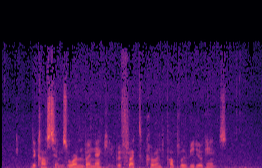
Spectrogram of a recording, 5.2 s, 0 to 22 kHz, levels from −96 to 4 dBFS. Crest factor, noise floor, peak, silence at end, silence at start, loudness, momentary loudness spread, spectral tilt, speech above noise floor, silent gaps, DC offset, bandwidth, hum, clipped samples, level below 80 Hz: 22 dB; -55 dBFS; -14 dBFS; 0.05 s; 0.05 s; -34 LUFS; 11 LU; -3 dB/octave; 21 dB; none; under 0.1%; 16.5 kHz; none; under 0.1%; -56 dBFS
